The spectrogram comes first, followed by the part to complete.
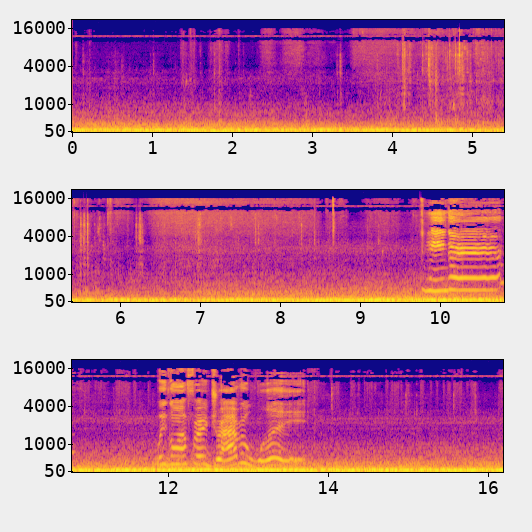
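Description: Steady low rumble of a car's engine and road noise heard inside the cabin while it is being driven. A short voice-like sound comes in about ten seconds in and again a couple of seconds later.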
